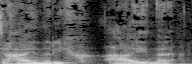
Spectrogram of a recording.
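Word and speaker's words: Heinrich Heine: Вообще-то я предпочитаю произносить его имя и фамилию так, как произносят немцы, и так, как позволяет фонетика украинского языка, то есть Гайнрих Гайне.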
